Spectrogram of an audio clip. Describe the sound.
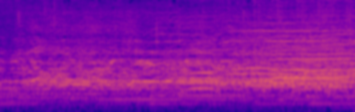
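A large crowd erupts in deafening cheering in an airport departure hall after a loudspeaker announcement, a dense, sustained roar of many overlapping voices and whoops that swells slightly louder toward the end.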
